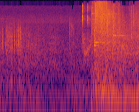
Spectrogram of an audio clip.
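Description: Tank cannon fire in the War Thunder video game: a low background rumble, then a sudden loud booming blast that rolls on with heavy noise to the end.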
